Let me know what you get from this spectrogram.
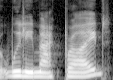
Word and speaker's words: MacBride: Bogle had previously stated that he had no single soldier in mind for Willie MacBride, but he was looking for a name to rhyme with graveside.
